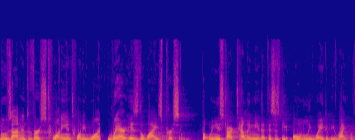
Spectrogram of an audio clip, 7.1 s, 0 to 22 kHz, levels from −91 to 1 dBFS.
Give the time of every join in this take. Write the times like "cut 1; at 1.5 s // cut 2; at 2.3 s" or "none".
cut 1; at 2.0 s // cut 2; at 3.9 s

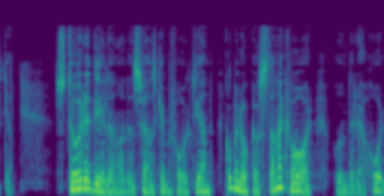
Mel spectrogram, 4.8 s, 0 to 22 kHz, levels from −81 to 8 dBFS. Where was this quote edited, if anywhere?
cut 1; at 2.8 s

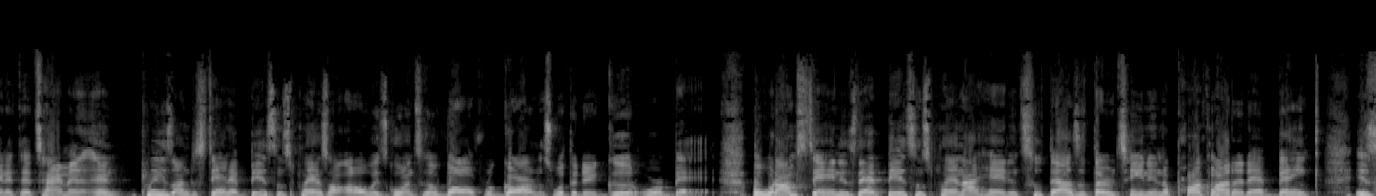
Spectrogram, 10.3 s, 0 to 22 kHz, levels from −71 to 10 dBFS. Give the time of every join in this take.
none

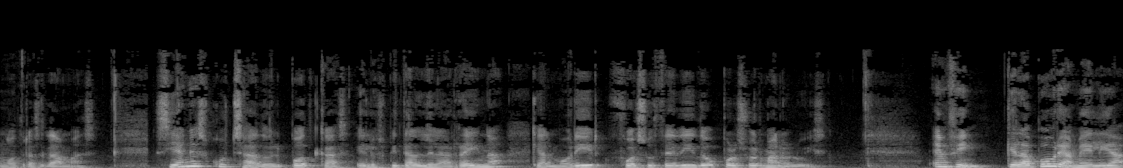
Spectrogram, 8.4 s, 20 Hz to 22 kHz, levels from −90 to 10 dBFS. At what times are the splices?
cut 1; at 1.1 s // cut 2; at 4.0 s

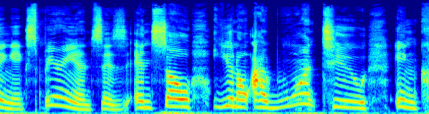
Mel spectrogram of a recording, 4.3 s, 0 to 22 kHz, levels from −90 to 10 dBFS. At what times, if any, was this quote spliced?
cut 1; at 2.1 s

